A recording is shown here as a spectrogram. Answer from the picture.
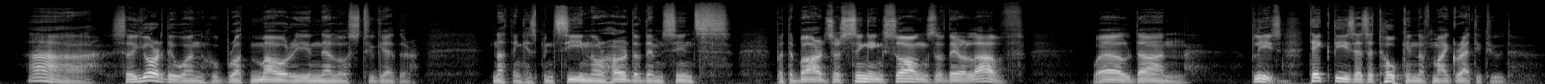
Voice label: spanish breton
